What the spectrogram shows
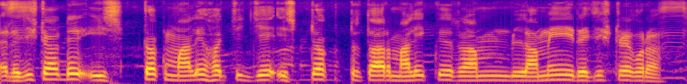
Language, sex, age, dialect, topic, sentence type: Bengali, male, 18-24, Jharkhandi, banking, statement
